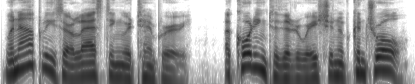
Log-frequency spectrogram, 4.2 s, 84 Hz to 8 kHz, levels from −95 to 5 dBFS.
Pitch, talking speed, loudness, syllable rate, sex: 135 Hz, 160 wpm, -17 LUFS, 6.5 syllables/s, male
